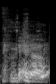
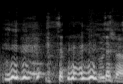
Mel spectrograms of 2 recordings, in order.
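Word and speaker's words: Fluxa: Ah, c'est basque ça. Flucha. Flucha, c'est ça. Lucha, Ah, ouais, moi je connais, c'est basque. Quand il y a des X, c'est forcément basque. Luna Flucha aussi, mais elle est t'as dit comment?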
